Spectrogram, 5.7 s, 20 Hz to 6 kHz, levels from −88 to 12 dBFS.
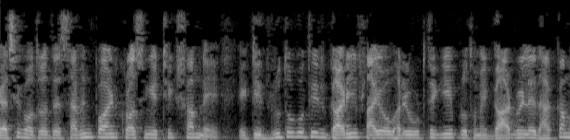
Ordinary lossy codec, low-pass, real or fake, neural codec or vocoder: none; 5.4 kHz; real; none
